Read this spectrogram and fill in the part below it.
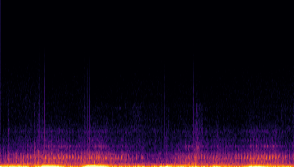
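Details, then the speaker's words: Porsche Boxster on a road test, bought sight unseen, probably leaking coolant: low, lumpy rumble at low revs with faint irregular taps under load from the engine behind the seats, suspected rod knock; suspension and sway bar noises also present. "That rod knock though, that knock."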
